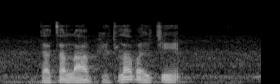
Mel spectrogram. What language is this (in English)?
Marathi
